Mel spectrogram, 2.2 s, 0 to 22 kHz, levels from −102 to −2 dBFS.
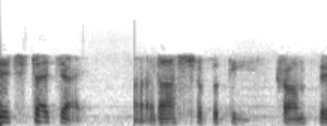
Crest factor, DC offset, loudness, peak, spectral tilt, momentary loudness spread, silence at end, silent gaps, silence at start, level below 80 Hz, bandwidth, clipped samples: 20 dB; under 0.1%; -32 LUFS; -12 dBFS; -7 dB/octave; 11 LU; 0 s; none; 0 s; -78 dBFS; 4.9 kHz; under 0.1%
